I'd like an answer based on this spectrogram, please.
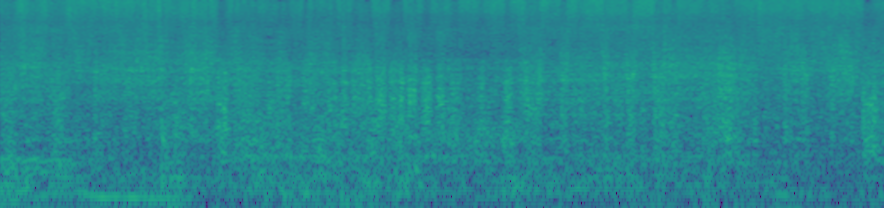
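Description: Hot-water pressure washer lance spraying a steady hissing jet against a semi truck's greasy rear chassis.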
